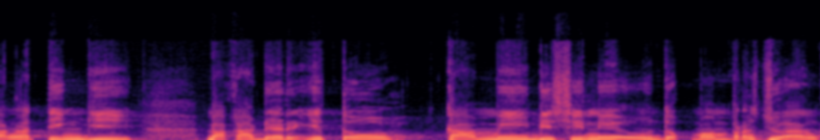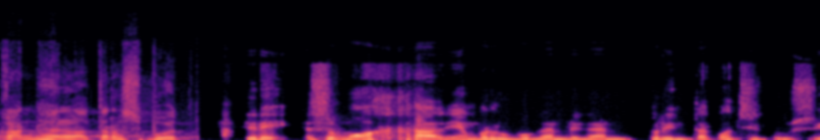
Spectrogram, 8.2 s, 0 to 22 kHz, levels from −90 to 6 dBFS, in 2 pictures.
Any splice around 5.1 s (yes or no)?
yes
